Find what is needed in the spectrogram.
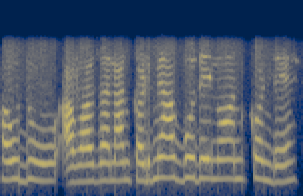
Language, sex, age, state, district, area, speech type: Kannada, female, 18-30, Karnataka, Uttara Kannada, rural, conversation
